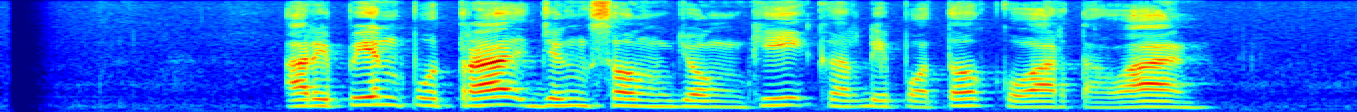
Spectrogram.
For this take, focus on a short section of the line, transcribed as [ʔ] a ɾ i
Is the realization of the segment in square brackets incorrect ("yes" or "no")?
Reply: no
